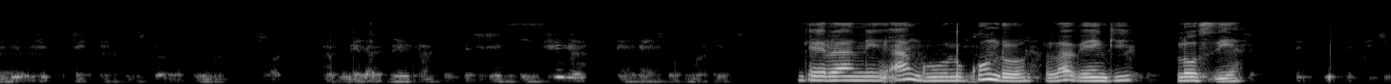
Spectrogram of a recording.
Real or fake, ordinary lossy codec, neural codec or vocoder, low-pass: fake; AAC, 48 kbps; codec, 16 kHz, 4 kbps, FunCodec, trained on Chinese and English, 50 frames a second; 7.2 kHz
